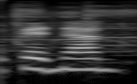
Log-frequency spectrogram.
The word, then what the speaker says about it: Penang: Riêng với Penang, các bạn đọc là Penang với âm P phát âm mạnh nhé.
